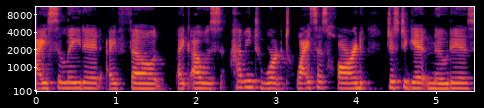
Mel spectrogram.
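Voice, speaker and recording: Fairly slow speech from a woman with a fairly high pitch, over a quiet background. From US South, McAllen, Texas. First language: Spanish. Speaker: career coach. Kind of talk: webinar presentation.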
